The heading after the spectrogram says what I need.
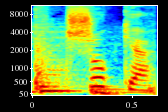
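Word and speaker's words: Čoka: est situé cet endroit Choka c'est ainsi que cela se prononce est une petite ville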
